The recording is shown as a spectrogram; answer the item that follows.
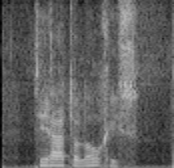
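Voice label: "teratologisch", Dutch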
